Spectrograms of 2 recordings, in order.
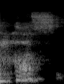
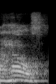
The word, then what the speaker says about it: Haus: So tell us what's next for the Haus. It's House or is it Haus of Artistry? How do you pronounce it? Right, you're right. It's the House of Artistry. The House, Haus.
